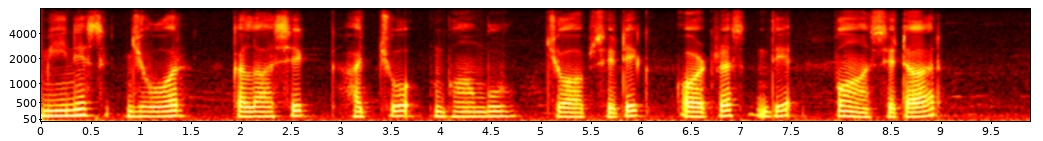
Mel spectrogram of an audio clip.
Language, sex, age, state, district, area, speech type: Kashmiri, male, 30-45, Jammu and Kashmir, Kupwara, rural, read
